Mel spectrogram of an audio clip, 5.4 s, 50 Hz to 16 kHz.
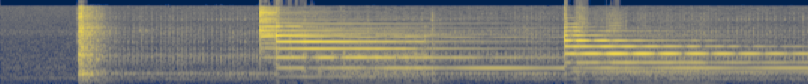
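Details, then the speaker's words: Circa 1936 NuTone Series 1 Trinity 4-note clockwork door chime during rebuild: clear strikes, but first strike flutters in its decay as the falling solenoid arm makes fluttering contact. "it rang well I think the first one the number one strike is here on the fourth tube and if you listen carefully you'll hear it it kind of flutters a little bit"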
